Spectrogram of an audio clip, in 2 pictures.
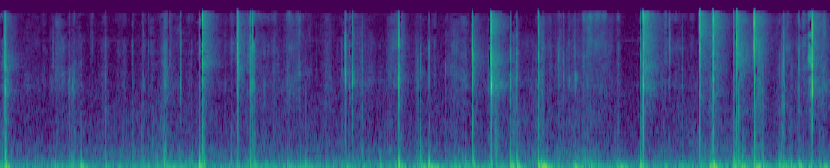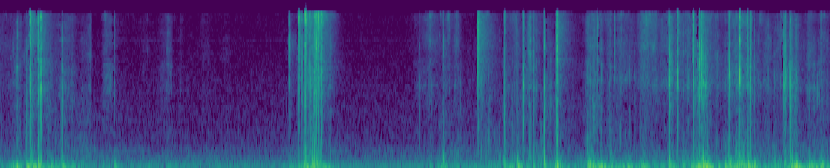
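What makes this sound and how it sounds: Fingers stretch, twist and click the segments of an orange and blue linked plastic fidget chain toy, producing rapid, sharp, bright clicks and crackly snaps over a low background rumble. The clicking briefly falls quiet in the middle, then resumes with a dense burst and continues to the end.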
